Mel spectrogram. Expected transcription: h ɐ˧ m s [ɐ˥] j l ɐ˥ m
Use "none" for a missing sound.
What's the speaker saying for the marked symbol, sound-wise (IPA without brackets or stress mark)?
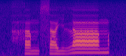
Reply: ɐ˧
